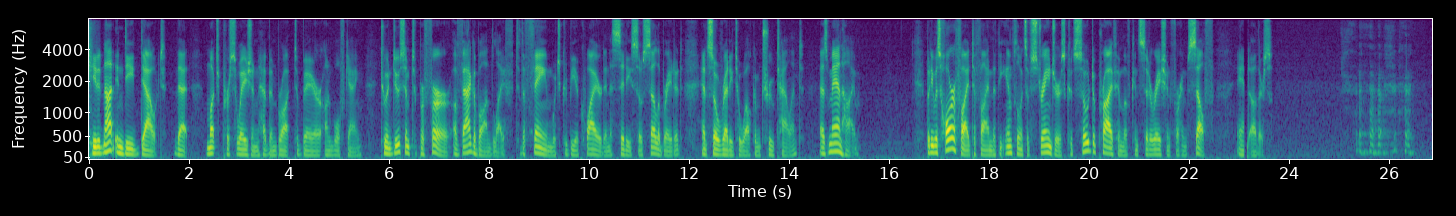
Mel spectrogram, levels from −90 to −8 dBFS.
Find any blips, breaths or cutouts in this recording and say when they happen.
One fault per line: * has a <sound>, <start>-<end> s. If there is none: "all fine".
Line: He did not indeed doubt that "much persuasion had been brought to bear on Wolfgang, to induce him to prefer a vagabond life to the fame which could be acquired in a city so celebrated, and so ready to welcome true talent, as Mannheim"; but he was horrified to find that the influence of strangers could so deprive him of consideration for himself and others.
* has a dropout, 23.1-23.2 s
* has a laugh, 25.0-26.6 s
